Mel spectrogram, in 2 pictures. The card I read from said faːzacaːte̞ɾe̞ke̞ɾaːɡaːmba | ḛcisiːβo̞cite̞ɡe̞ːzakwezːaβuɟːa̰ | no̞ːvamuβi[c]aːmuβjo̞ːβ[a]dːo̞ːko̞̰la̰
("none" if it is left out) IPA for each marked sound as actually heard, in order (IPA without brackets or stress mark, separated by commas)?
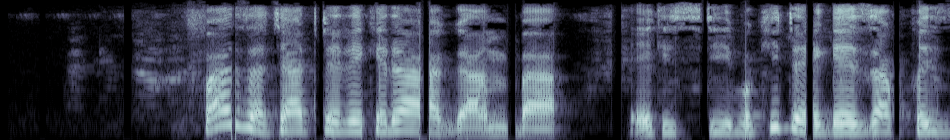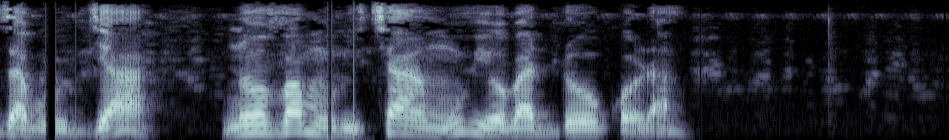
c, a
